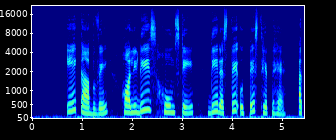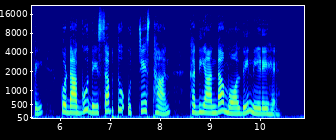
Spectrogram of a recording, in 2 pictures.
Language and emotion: Punjabi, neutral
